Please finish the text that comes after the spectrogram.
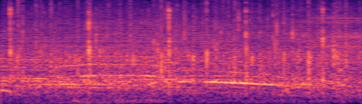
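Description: Concert audience at an outdoor show in Piazza Manzoni, Jesolo, applauding steadily, a dense sustained wash of clapping with some cheering, no pauses.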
